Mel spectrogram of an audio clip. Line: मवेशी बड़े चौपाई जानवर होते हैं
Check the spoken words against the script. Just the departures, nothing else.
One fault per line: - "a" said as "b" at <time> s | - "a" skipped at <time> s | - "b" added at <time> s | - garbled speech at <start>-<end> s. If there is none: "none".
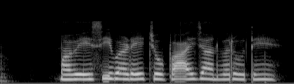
none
